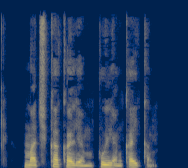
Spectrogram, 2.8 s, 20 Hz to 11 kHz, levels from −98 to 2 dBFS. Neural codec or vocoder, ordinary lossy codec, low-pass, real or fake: codec, 24 kHz, 3.1 kbps, DualCodec; AAC, 48 kbps; 9.9 kHz; fake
